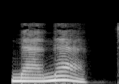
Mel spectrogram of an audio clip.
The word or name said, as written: Nanette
